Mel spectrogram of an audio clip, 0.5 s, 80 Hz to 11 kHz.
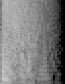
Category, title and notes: Instrument samples > Synths / Electronic
CINEMABASS 2 Eb
additive-synthesis, bass, fm-synthesis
